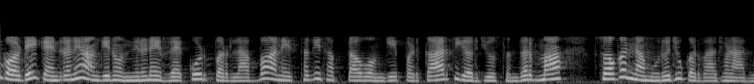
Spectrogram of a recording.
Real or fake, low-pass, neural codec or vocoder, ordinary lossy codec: fake; 3.6 kHz; vocoder, 22.05 kHz, 80 mel bands, WaveNeXt; none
